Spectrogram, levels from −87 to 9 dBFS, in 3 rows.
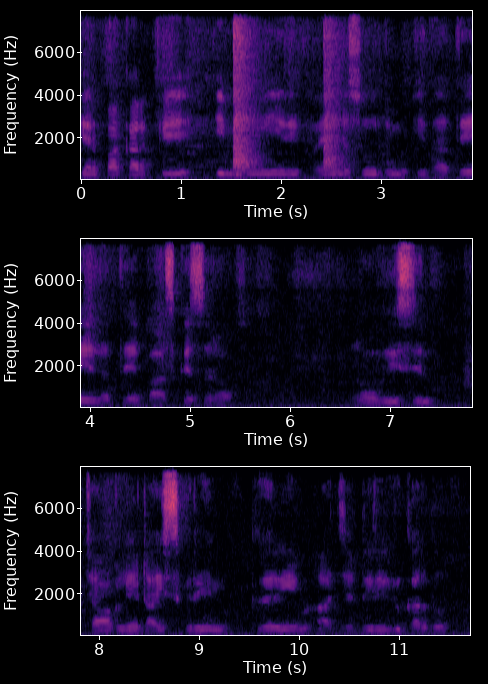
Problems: background sounds at intervals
